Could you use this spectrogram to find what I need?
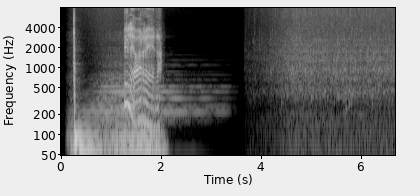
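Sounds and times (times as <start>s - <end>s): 
music: 0.2s - 3.5s
speech: 1.2s - 2.1s
small brook flowing through summer countryside at Pudasjärvi, Finland: 3.7s - 6.6s.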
